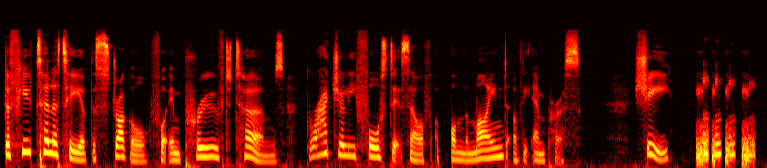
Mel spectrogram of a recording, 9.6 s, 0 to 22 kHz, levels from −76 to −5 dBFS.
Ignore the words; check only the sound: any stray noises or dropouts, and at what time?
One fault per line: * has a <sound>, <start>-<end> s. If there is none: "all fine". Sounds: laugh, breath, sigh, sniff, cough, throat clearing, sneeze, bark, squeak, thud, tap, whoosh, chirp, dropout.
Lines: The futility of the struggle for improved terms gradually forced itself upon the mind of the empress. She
* has a dropout, 5.5-5.6 s
* has a laugh, 8.7-9.4 s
